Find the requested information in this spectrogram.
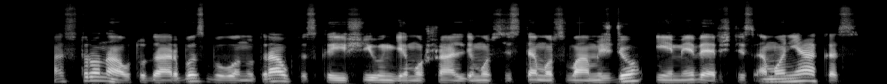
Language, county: Lithuanian, Tauragė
